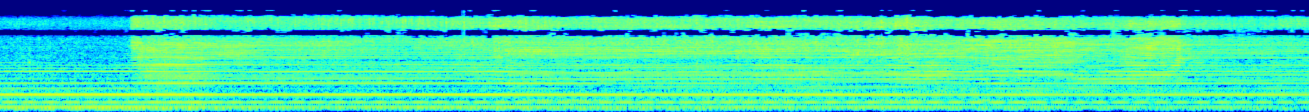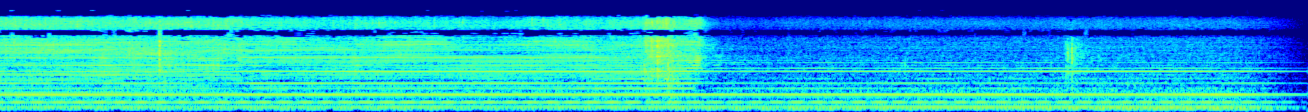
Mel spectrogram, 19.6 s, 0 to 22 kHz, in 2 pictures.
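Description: JET thickness planer running with a steady hum, planing a wooden floorboard down to 7/16 inch. The rougher cutting noise starts about a second in and ends near 15 seconds, when the board clears the cutterhead and the motor is left running free.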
